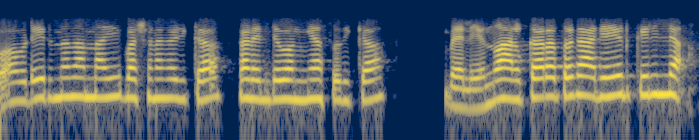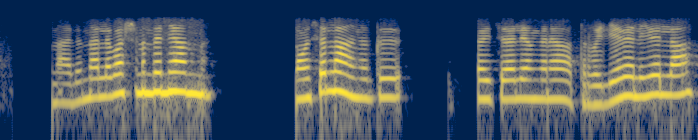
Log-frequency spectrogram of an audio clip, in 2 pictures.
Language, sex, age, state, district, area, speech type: Malayalam, female, 45-60, Kerala, Kannur, rural, conversation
